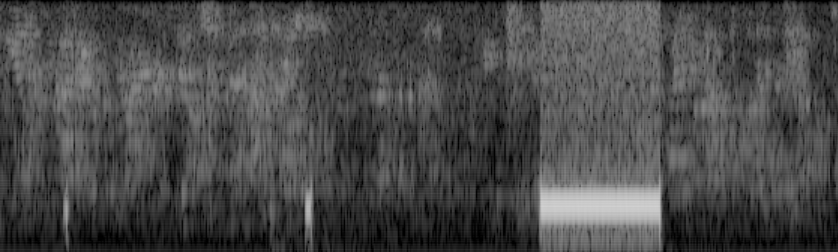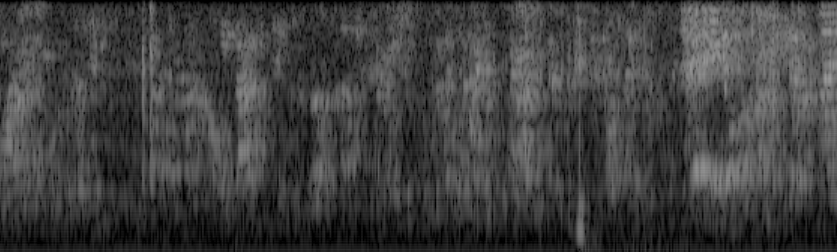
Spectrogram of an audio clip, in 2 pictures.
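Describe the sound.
A loud, steady electronic telephone tone sounds once for about a second as a phone call drops, cutting in between stretches of conversation; talking continues before and after it.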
